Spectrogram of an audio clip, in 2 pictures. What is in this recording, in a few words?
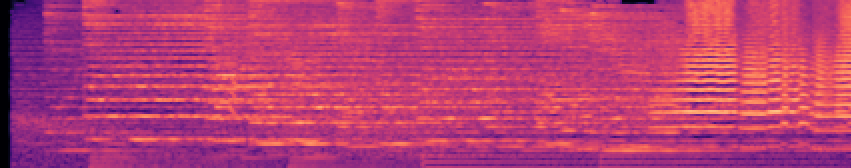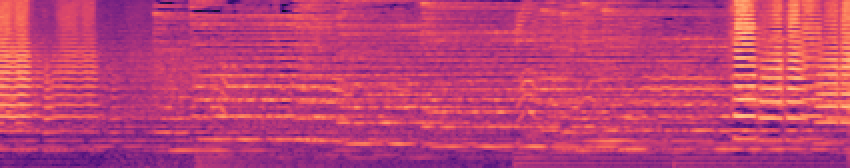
Trumpet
